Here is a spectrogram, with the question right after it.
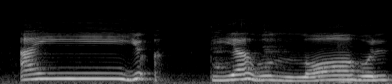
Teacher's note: جب واو کے اوپر حمزہ آ جائے اور حمزہ کے اوپر ساکن ہو تو ہلکا سا جھٹکا پیدا ہوگا۔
